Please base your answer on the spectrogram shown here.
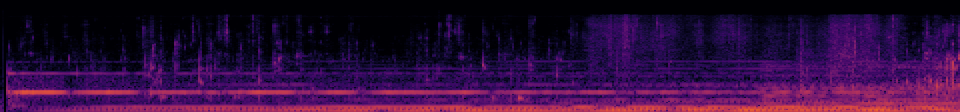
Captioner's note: liquid bubbling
